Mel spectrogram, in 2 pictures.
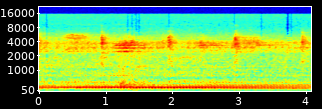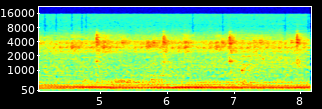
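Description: A steady low hum from a running appliance, with faint rustles and light taps of quilted fabric being handled and laid flat on a table.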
